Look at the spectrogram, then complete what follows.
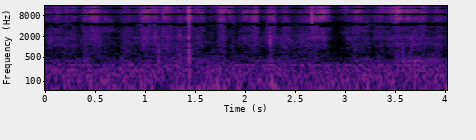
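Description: Faint rustling and rubbing of handwoven fabric and lining as a small woven purse is worked through an opening and turned right side out, with a light click about a second and a half in.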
